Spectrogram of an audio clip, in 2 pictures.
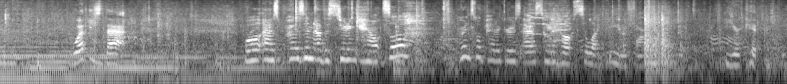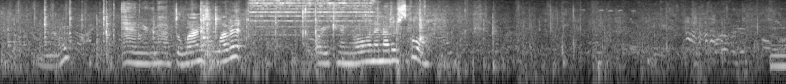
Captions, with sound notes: - What is that? - Well, as president of the student council, principal Pettigrew has asked me to help select the uniform. - You're kidding. - No, and you're going to have to learn to love it. (school bell rings) Or you can enroll in another school.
